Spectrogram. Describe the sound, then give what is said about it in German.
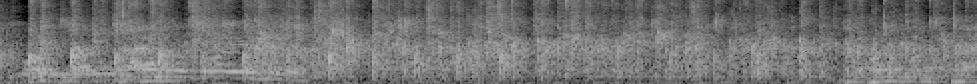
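Steady applause fills the whole stretch, a dense wash of many hands clapping at an even loudness, with voices calling out and talking underneath at times. “Ja, definitiv noch einen dicken Applaus, oder?”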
